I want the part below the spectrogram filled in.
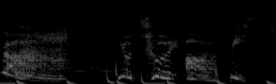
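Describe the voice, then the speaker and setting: The speaker uses a put-on character voice pitched high. Clear background noise can be heard. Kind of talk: commercial jingle. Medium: video game.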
